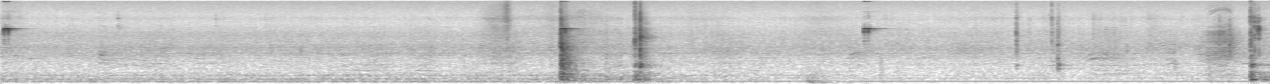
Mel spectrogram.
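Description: A microwave oven hums steadily.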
